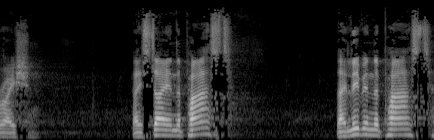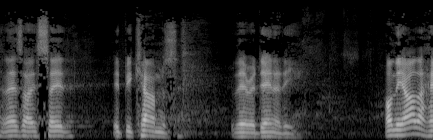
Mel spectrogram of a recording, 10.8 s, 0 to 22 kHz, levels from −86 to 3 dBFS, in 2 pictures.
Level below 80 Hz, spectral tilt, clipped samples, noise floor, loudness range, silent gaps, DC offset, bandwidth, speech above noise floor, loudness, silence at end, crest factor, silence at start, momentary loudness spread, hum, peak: -72 dBFS; -3 dB/octave; under 0.1%; -68 dBFS; 3 LU; none; under 0.1%; 17.5 kHz; 40 dB; -27 LUFS; 0 s; 26 dB; 0 s; 15 LU; none; -4 dBFS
